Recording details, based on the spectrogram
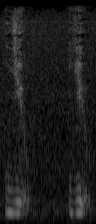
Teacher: the lips start to form that tight circle of the vowel who even as you're making the Y consonant sound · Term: diphthong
